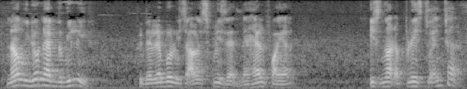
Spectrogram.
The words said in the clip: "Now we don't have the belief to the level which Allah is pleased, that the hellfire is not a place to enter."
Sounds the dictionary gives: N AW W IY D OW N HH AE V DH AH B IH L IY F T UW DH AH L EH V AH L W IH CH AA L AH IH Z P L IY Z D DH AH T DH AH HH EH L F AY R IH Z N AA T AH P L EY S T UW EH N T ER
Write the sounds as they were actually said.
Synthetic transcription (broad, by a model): N AW W IY D OW N HH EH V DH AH B IH L IY F T UW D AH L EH B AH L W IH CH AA AH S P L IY S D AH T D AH HH EH L F AY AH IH S N AA T AH P L EY S T UW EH N T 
